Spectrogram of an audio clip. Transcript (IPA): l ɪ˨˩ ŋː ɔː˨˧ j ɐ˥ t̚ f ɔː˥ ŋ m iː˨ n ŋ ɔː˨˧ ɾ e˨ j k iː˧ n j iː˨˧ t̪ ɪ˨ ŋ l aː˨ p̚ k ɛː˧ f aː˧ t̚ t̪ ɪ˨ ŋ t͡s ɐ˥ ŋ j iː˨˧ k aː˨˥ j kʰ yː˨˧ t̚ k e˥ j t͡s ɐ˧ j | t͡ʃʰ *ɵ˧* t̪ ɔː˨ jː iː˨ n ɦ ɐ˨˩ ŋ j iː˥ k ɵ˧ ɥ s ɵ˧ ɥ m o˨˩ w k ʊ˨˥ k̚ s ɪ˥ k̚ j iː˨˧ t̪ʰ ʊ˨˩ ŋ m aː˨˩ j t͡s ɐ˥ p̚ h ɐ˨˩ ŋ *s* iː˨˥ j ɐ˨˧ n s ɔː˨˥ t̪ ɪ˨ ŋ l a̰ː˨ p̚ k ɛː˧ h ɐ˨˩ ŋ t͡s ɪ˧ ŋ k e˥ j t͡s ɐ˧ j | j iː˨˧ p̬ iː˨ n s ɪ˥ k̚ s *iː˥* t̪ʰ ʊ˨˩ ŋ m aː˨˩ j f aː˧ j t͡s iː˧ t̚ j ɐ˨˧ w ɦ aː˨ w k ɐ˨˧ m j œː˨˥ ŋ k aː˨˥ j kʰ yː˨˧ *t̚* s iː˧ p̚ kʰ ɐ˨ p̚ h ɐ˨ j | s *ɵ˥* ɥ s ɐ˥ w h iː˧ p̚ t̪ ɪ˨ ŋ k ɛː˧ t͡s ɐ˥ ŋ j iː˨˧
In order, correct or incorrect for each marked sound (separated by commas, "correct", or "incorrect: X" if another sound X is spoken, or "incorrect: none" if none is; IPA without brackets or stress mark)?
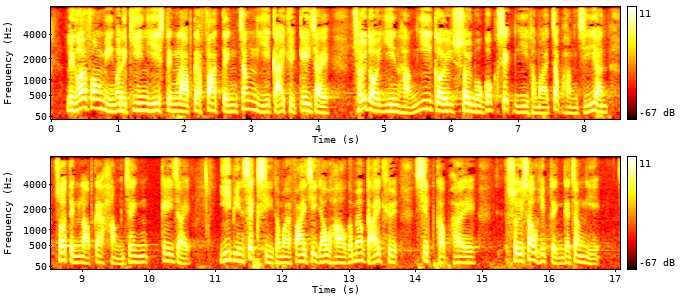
incorrect: ɵ˨˥, incorrect: t͡s, incorrect: iː˨, correct, incorrect: ɵ˧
